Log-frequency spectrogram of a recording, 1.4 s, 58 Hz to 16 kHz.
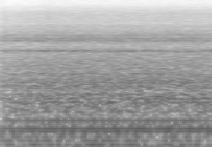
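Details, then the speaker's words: Audi TT with the key out: steady rushing whir of the radiator cooling fans still running with no engine, which will drain the battery; owner suspects broken wiring, as on a previous S3; fans running after key-off. "these fans they shouldn't be running like this with the key out they really shouldn't and if they continue they're going to kill the battery"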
